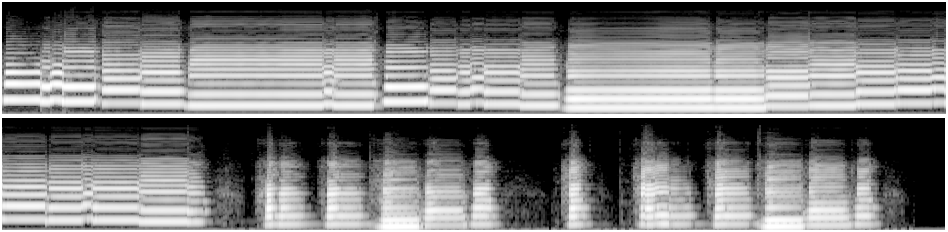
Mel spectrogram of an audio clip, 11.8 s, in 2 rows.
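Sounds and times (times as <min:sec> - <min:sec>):
saxophone in Balkan traditional style: 0:00.0 - 0:11.6.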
